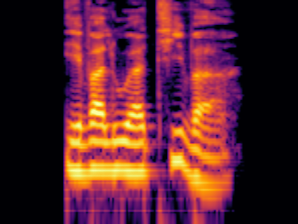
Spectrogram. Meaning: inflection of evaluativ: 1. strong/mixed nominative masculine singular 2. strong genitive/dative feminine singular 3. strong genitive plural
- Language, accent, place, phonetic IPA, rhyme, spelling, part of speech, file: German, Germany, Berlin, [ˌevaluaˈtiːvɐ], -iːvɐ, evaluativer, adjective, De-evaluativer.ogg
